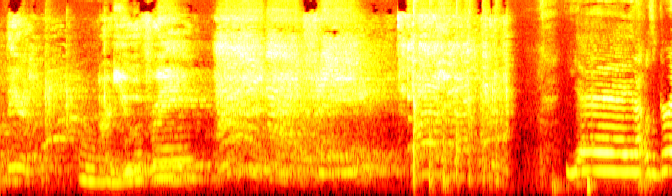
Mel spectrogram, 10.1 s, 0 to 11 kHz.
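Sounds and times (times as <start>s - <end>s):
hand claps: 0.2s - 1.2s, 6.1s - 7.7s.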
